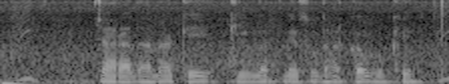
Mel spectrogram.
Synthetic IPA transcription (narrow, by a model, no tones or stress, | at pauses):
t͡ʃaːɾad̪aːnakekiːmət̪mẽsʊd̪ʱaːɾkəmɦoːkʰeː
